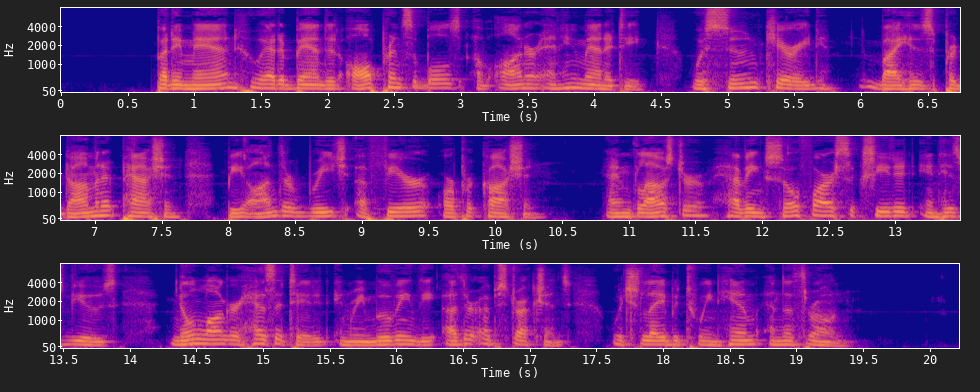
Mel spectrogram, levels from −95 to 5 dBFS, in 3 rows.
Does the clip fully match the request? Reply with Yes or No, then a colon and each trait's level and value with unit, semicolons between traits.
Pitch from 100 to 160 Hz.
Yes: low, 135 Hz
